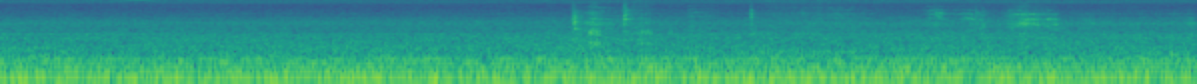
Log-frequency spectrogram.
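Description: Steady room hum with a few faint clicks and taps from about halfway on, as a nameplate with loosely started screws is handled against aluminium extrusion.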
